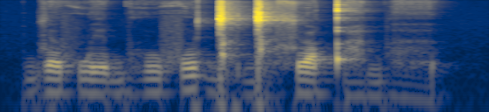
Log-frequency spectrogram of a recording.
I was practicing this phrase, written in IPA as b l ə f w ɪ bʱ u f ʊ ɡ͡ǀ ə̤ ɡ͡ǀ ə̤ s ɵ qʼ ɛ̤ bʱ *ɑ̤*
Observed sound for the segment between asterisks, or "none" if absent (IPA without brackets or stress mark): ə̤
